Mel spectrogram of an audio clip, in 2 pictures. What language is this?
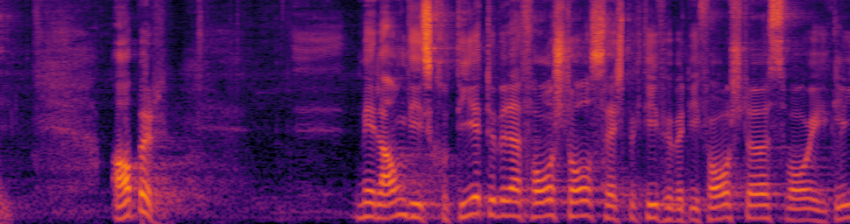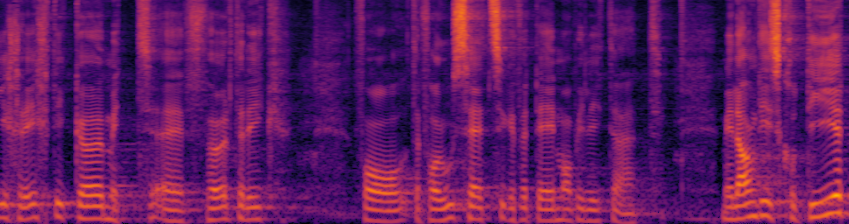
Swiss German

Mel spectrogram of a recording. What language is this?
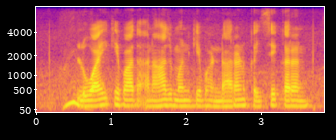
Chhattisgarhi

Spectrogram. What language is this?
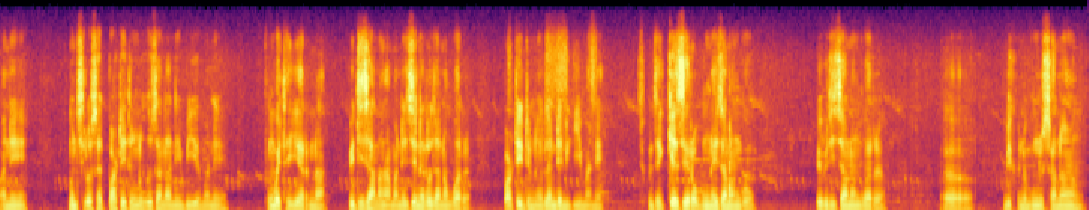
Bodo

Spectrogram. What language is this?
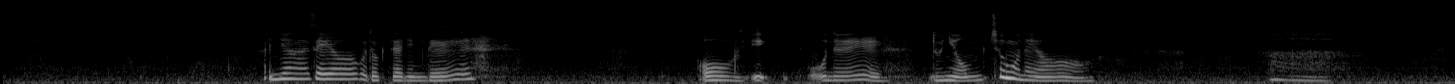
Korean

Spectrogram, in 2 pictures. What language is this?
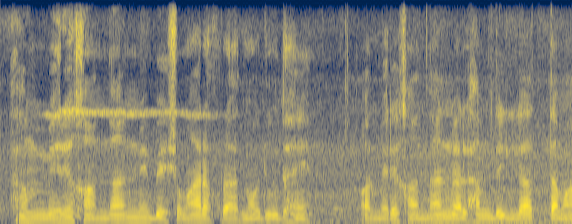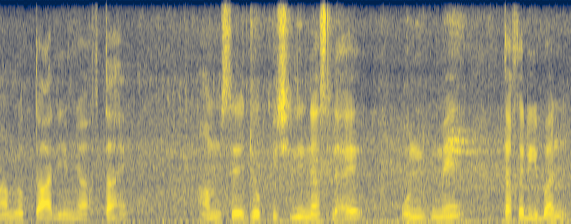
Urdu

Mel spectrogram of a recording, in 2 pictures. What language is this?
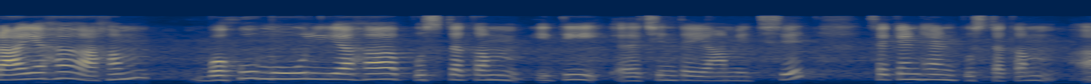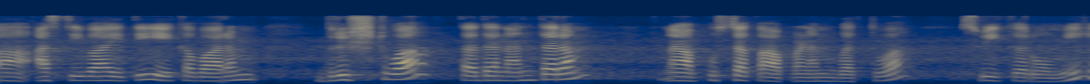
Sanskrit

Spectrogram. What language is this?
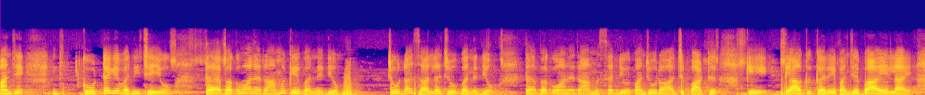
Sindhi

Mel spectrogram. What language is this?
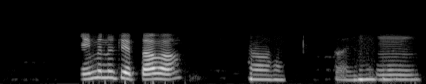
Punjabi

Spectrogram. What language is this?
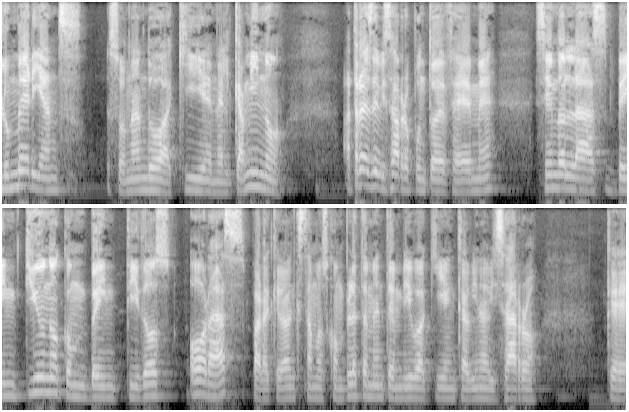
Spanish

